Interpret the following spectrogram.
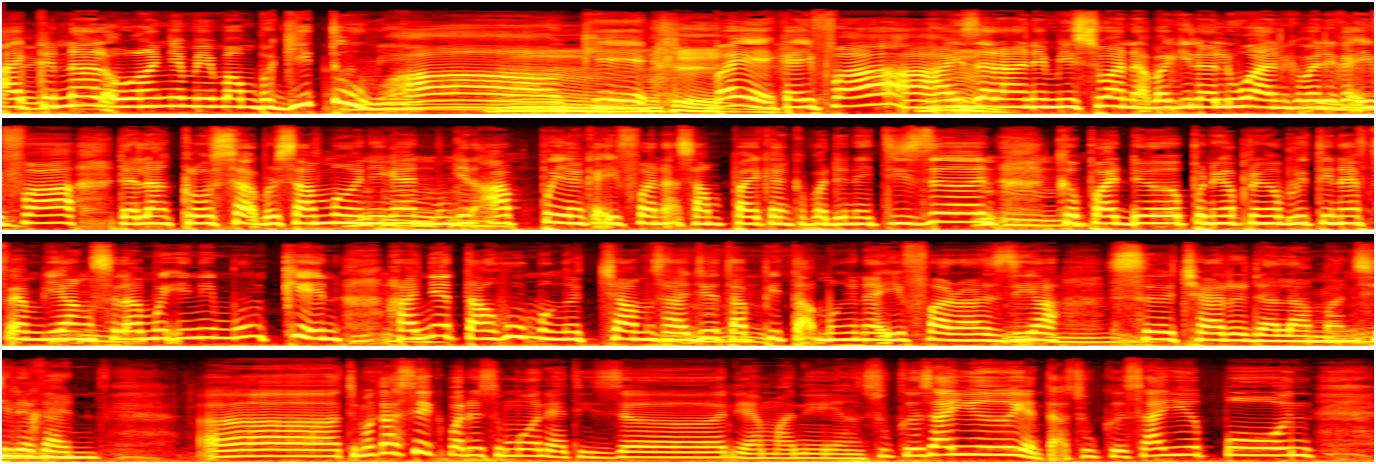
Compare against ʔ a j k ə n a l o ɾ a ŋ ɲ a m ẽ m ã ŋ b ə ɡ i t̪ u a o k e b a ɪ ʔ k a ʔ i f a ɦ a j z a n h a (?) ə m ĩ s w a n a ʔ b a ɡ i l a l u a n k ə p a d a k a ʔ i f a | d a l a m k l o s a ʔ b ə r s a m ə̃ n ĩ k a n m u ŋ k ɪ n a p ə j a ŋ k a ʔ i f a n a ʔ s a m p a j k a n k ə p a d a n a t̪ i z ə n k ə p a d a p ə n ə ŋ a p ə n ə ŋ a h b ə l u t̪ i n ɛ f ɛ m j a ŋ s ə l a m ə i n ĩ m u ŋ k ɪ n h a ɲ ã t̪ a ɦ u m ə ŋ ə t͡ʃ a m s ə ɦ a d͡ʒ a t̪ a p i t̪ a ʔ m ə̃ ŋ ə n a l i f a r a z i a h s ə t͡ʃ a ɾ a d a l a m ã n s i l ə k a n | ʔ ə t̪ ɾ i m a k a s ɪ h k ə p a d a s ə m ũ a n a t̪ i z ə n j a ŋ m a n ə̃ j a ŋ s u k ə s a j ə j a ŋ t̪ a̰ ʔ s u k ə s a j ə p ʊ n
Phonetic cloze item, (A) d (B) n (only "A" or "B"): B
